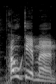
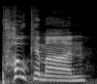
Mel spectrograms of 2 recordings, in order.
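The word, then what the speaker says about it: Pokémon: Did you all know it's pronounced Pokemon? Pokemon. Very important that you get the K in there.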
